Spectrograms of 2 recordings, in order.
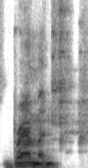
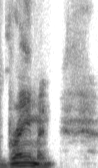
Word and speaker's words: Bremen: spelled it's pronounced I guess in English it's Breman, but it's pronounced in Germans Braymond.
